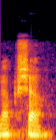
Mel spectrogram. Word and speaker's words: নকশা: নকশা না উচ্চারণ কি, NAKSHA, নকশা।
